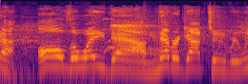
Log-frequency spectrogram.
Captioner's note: referee whistling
